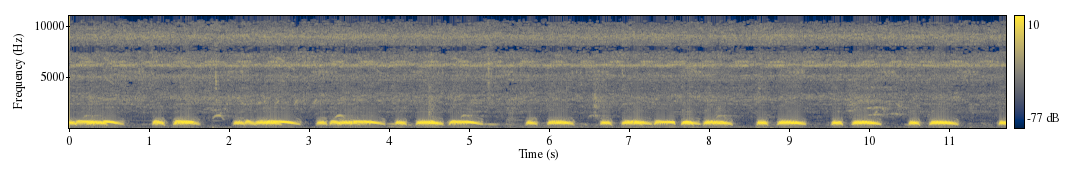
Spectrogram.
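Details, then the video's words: Young wild-caught spotted dove, keen despite its moult, pours out cà lăm lỡ style cooing: a long, almost unbroken stream of soft hoarse hoots, roughly one a second, mixing short clipped notes with longer downward-sliding ones. "Bổi tơ gù cà lăm lỡ, đang mùa thay long mà quá hăng"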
